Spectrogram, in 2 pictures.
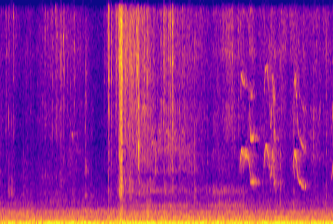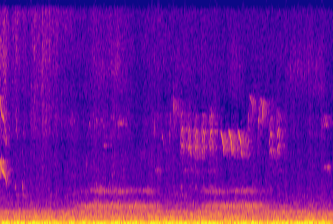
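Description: Small birds chirping outdoors over a low rumble of wind on the microphone: a quick series of short falling chirps about four seconds in, and high twittering near the end, with one sharp click about two seconds in.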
